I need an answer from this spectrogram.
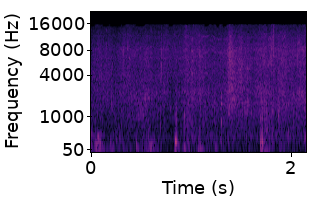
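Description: Footsteps crunch across a rocky pine forest floor with bare rock outcrops: a few soft, irregular footfalls stand out against faint rustling, with no voices.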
